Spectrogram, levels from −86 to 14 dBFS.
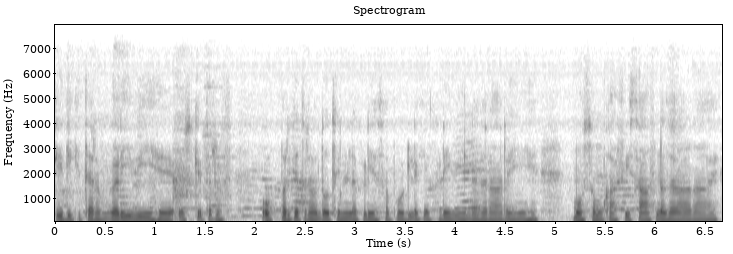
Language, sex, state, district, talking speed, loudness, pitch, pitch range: Hindi, male, Chhattisgarh, Raigarh, 260 wpm, -30 LUFS, 140 Hz, 140-145 Hz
